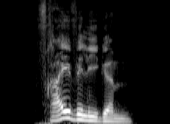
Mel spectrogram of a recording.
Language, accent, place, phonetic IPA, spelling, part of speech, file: German, Germany, Berlin, [ˈfʁaɪ̯ˌvɪlɪɡəm], freiwilligem, adjective, De-freiwilligem.ogg
- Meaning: strong dative masculine/neuter singular of freiwillig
